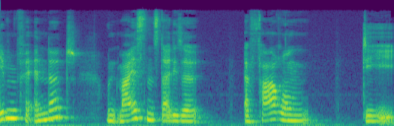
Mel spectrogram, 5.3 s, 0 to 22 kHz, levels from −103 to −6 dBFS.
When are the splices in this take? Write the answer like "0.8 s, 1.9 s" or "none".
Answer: none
